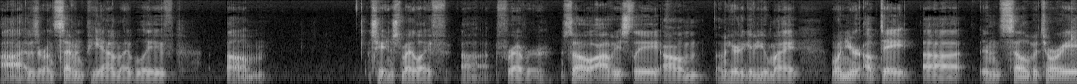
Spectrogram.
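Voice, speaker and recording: Speaking at a fairly slow pace, a man talks in a monotone with flat intonation. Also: fairly low pitch for a man. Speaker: vlogger. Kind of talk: personal update vlog. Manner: hesitant, many fillers.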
